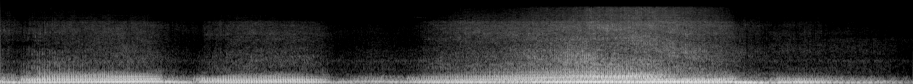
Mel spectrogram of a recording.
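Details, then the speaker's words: Salvaged 2000 Harley-Davidson Fat Boy V-twin, after flood restoration from 5 days submerged in Hurricane Ian floodwater: lumpy beat swelling and dropping with throttle blips, pulling up cleanly, no knocks or misses; finally running and fixed, healthy. "yeah all right so finally she is running she is fixed"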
